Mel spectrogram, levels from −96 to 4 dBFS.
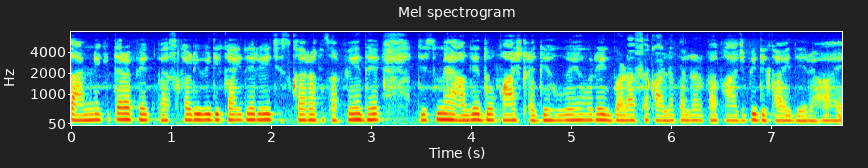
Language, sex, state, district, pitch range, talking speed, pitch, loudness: Hindi, female, Goa, North and South Goa, 165-180 Hz, 270 wpm, 175 Hz, -18 LUFS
